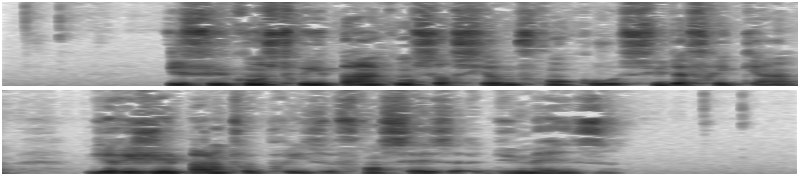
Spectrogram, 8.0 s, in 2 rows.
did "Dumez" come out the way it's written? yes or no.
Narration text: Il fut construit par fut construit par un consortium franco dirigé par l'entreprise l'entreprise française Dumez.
yes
